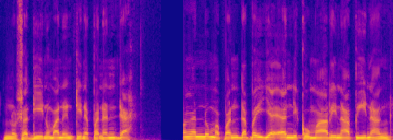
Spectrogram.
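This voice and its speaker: A man with an Ilocano accent playing a comical, excitable older village husband in a radio comedy-drama, full of exclamations and chuckles. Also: mid-range voice, no room sound, studio quality, close to an everyday voice. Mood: chatty. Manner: exclamatory, chuckling, drawn-out reactions.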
